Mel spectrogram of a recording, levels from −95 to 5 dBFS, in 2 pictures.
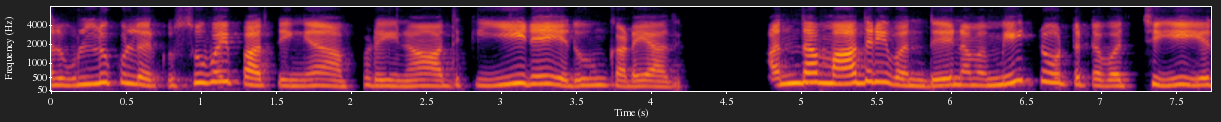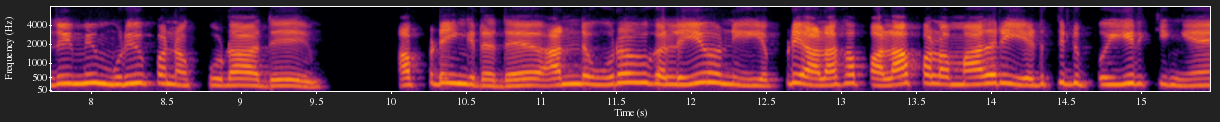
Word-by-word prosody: அது 235 - -3
உள்ளுக்குள்ளே 290 +1 -1
இருக்க 215 0 -12
சுவை 330 +3 +1
பார்த்தீங்க 215 -3 -1 0.2
அப்பிடின்னா, 205 0 -6
அதுக்கு 220 +2 -13 0.2
ஈடே 280 -2 +6
எதுவும் 230 +3 -6
கிடையாது. 190 -2 -3 0.7
அந்த 305 +3 +3 0.2
மாதிரி 310 +5 +5
வந்து 210 0 -3
நம்ம 230 0 -3
மேல்த்தோற்றத்த 320 - -2
வச்சு 210 +5 -4 0.3
எதையுமே 285 +4 +1
முடிவு 285 +4 0
பண்ணக்கூடாது. 230 -4 -2 0.8
அப்பிடிங்கிறது 245 -6 -1 0.3
அந்த 280 +2 0
உறவுகளையும், 305 0 +1
நீங்க 230 -4 -2
எப்பிடி 270 +9 +1
அழகா 240 +6 +2
பலாப்பழ 275 +5 +3 0.2
மாதிரி 295 +4 +3
எடுத்துட்டு 265 +5 -5
போயிருக்கீங்க? 255 -2 -2
255 Hz, 115 wpm, -21 LUFS, 220-295 Hz, 0.8 s, ஈடே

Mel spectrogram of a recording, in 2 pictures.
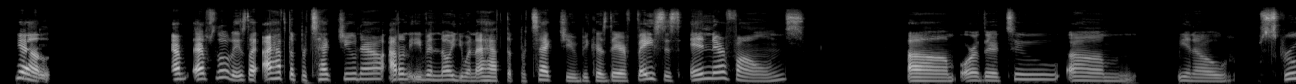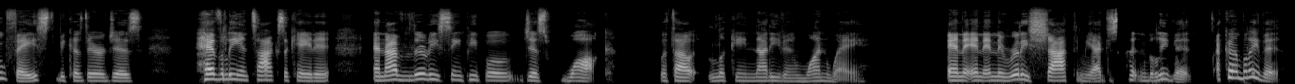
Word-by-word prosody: Yeah, 280 -4 +7
l - - -5 1.2
Ab 245 +2 +6
absolutely, 260 -3 +3
it's 205 - -3
like, 215 - +4
"I 250 - +10
have 285 +1 0
to 240 - -2
protect 230 +2 +1
you 255 +1 -4
now, 250 0 -1
I 225 - +6
don't 245 +1 -3
even 215 -2 -5
know 210 +1 0
you, 190 -4 -4
and 170 -1 -4
I 180 - +6
have 175 -1 0
to - - -8
protect 200 +6 +1
you 165 -2 -7
because 165 +1 -6
their 175 -2 +1
faces 210 0 +3
in 235 +8 +2
their 285 +1 +2
phones" 175 - -3 1.0
um, 165 -1 +2
or 185 +1 -3
they're 180 -1 -4
too, 230 +3 -5
um, 175 - -6 0.4
you 180 +1 -8
know, 150 -2 -9 0.3
screw-faced 215 - +3
because 180 -1 -7
they're 170 -1 -3
just 160 -1 -1 0.5
heavily 240 -1 +5
intoxicated, 185 -6 0 0.4
and 185 +1 +2
I've 220 0 +6
literally 235 +3 -3
seen 210 +1 +2
people 185 -3 -7
just 180 -4 +1
walk 165 -2 -5 0.5
without 170 -1 -1
looking 170 0 -11
not 170 0 -2
even 150 -4 -11
one 165 +1 -7
way. - - -11 0.8
And 185 0 +5
it - - +6
and 185 -1 +2
and 180 +2 +1
it - - -3
really 220 +3 -1
shocked 180 0 +4
me, 145 -2 -9
I - - 0
just - - +3
couldn't 210 -5 -9
believe 230 +9 -6
it, - - -8 0.2
I - - -1
couldn't 310 -3 -1
believe 315 0 -3
it. - - -5
185 Hz, 165 wpm, -24 LUFS, 170-230 Hz, 1.2 s, I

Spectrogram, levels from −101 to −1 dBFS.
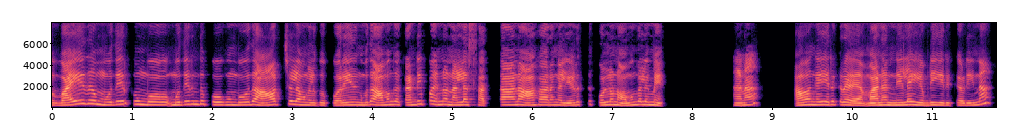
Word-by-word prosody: வயது 315 +9 +5 0.2
முதிர்க்கும் 285 +3 -2
போ 255 - +2 0.3
முதிர்ந்து 290 +5 -2
போகும்போது 245 +1 -1 0.2
ஆற்றல் 275 +2 0
அவுங்களுக்கு 220 -3 -4
குறையுதுங்கம்போது 230 +4 -1
அவுங்க 260 +4 -1
கண்டிப்பா 300 +7 -1
இன்னும் 265 -3 0
நல்ல 240 +2 +2
சத்தான 245 +4 0 0.2
ஆகாரங்கள் 235 -2 -1
எடுத்துக் 250 +4 -9
கொள்ளணும், 245 -3 +1
அவுங்களுமே! 250 +4 0 1.0
ஆனா, 230 +4 +2 0.6
அவுங்க 255 +3 +2
இருக்கிற 250 -2 -1 0.3
மனநிலை 225 +3 +3
எப்பிடி 220 +2 -2
இருக்கு? 210 0 -9
அப்பிடின்னா, 200 +3 -1
245 Hz, 120 wpm, -24 LUFS, 225-265 Hz, 1.0 s, வயது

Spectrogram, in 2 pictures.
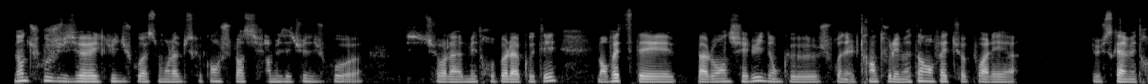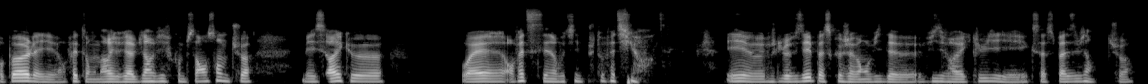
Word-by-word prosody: Non, 170 +3 +4
du 170 - -3
coup, 180 - -2
je 155 -3 -2
vivais 140 0 +1
avec 135 -1 +3
lui, 140 - -4
du 135 0 -7
coup, 135 - -2
à 125 - -1
ce 130 - -3
moment-là. 130 -1 -2
Puisque 130 - -8
quand 140 - -5
je 135 - -5
suis - - -7
parti 135 -1 -3
faire 130 - -7
mes 130 0 -7
études, 130 +2 -5
du 130 - -11
coup, 135 -1 -5
heu, - - -5 0.5
sur 130 -1 -2
la 120 -1 +1
métropole 130 +1 -1
à 125 - +5
côté, 155 +9 -2 0.4
bah, 125 - +2
en - - -4
fait, 155 0 +6
c'est 125 -2 +3 0.2
pas 125 - +5
loin 130 +2 -1
de - - -4
chez 130 +1 0
lui. 165 +4 0
Donc, 130 -3 -6
heu, 120 0 -3
je 125 - -8
prenais 125 -4 -2
le 105 - -6
train 135 +2 -1
tous 135 +1 -6
les 120 -2 +2
matins, 125 +6 -1
en 140 -2 +1
fait, 135 +1 +1
tu - - -9
vois? 125 -1 -5
Pour - - +1
aller, 120 +1 0
heu, 115 - -4 0.8
jusqu'à 125 +2 +2
la 125 - +5
métropole 145 +6 +6
et 120 -3 -1
heu, 115 - -9
en 115 - -11
fait, 140 +1 0
on 120 -1 -5
arrivait 125 +1 +4
à 125 - +8
bien 135 +3 +3
vivre 140 0 -4
comme 130 - -8
ça 135 - +2
ensemble, 150 +3 +1
tu - - -7
vois? 140 -1 +2 0.5
Mais 130 - -4
c'est 130 +1 -2
vrai 145 +4 +7
que 135 -3 0 0.8
ouais, 130 +1 +5
en - - -2
fait, 165 +1 +3
c'était 145 - -3
une 135 - +1
routine 130 +2 -6
plutôt 150 - -11
fatigante 155 +1 0 0.8
et, 145 +1 +3
heu, 125 -1 -2
je 130 0 -6
le 135 -1 +2
faisais 145 +5 +4
parce 145 -5 0
que - - -4
j'avais 125 -2 +1
envie 120 +2 -4
de 115 -2 -1
vivre 130 +1 -5
avec 120 +2 -2
lui 145 -1 -4
et 115 -3 -5
que - - -11
ça - - -4
se 120 - -12
passe 125 +1 +1
bien, 135 -3 -4
tu - - -12
vois? 115 +3 -9
130 Hz, 270 wpm, -23 LUFS, 125-140 Hz, 0.8 s, à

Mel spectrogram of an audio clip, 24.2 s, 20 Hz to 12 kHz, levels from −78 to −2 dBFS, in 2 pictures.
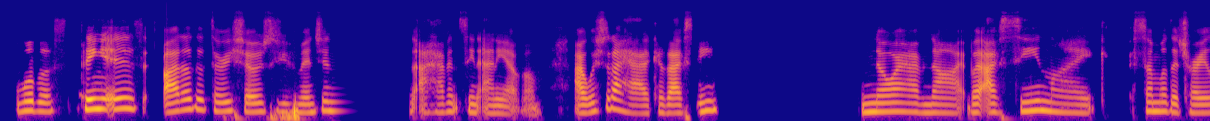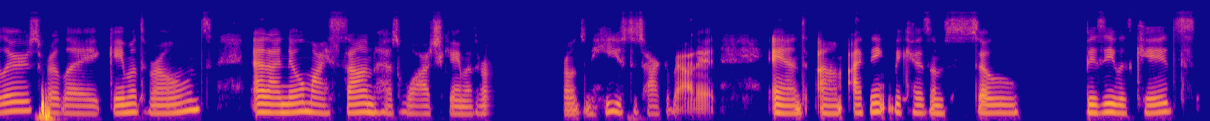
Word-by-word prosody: Well, 225 +3 +4
the 210 0 0 0.3
thing 265 0 +10
is, 270 +1 +4 0.2
out 215 +3 +9
of 255 +1 +3
the 255 -2 +1
3 220 -2 -1
shows 205 +1 0
you've - - -3
mentioned, 220 +3 -2 0.7
I - - 0
haven't 195 +2 -4
seen 190 -1 -2
any 175 -1 -1
of - - -4
them. - - -9 0.3
I - - +7
wish 205 +5 -1
that 275 - 0
I 260 - +6
had, 175 -4 -1
'cause 185 - -5
I've 180 0 +5
seen 230 +4 -1 1.4
No, 205 +1 +3
I 215 - +4
have 205 -2 0
not. 185 -1 -1
But, 195 - +4
I've 200 - +5
seen, 225 +1 +1
like, 195 0 -5 0.3
some 215 -1 0
of 215 - -1
the 195 -2 +1
trailers 205 +5 -1
for, 180 - +6
like, 170 -2 -6
"Game 180 +1 0
of 195 0 -2
Thrones," 195 +7 -3 0.4
and 195 0 +5
I 190 - +2
know 190 +2 +1
my 190 -4 -1
son 190 +2 0
has 190 0 -8
watched 170 -3 -6
"Game 160 -1 -4
of 160 - -8 0.7
Thrones," 80 0 -8
and - - -9
he 195 +6 -7
used 200 -3 -4
to - - -10
talk - - -7
about - - -4
it. - - -4 0.5
And, 175 -2 +2
um, 170 -1 0
I 185 - +3
think 200 +3 -1
because 180 -2 -5
I'm 175 - -1
so 180 +1 -3 0.7
busy 185 +1 +2
with 175 -1 -4
kids 195 - -3
195 Hz, 170 wpm, -23 LUFS, 180-215 Hz, 1.4 s, thing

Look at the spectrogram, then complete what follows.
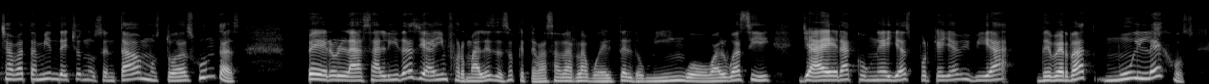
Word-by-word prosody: chava 245 -1 -1
también, 245 +1 -3
de 230 - 0
hecho, 235 +3 -6
nos 200 -5 -10
sentábamos 205 +4 -2
todas 180 +1 -1
juntas. 335 +5 -2 0.6
Pero 225 -4 +5
las 185 -3 +2
salidas 220 +10 -1
ya 250 -7 +1
informales, 190 -6 -1
de 180 - -1
eso 210 +6 -6
que 180 - -7
te 130 - -5
vas 135 +2 -3
a 165 - -1
dar 160 -1 -1
la 165 - +2
vuelta 145 +2 -2
el 165 - -1
domingo 155 +2 0
o 150 - 0
algo 165 +5 +1
así, 200 -2 -2 0.3
ya 180 +4 +6
era 195 +3 +5
con 200 -3 -6
ellas, 200 +3 0
porque 200 -1 -6
ella 205 +3 -3
vivía, 210 -1 -1 0.2
de 185 +3 +1
verdad, 200 +9 +4
muy 225 +8 +1
lejos. 310 +8 -1
195 Hz, 190 wpm, -22 LUFS, 175-230 Hz, 0.6 s, ya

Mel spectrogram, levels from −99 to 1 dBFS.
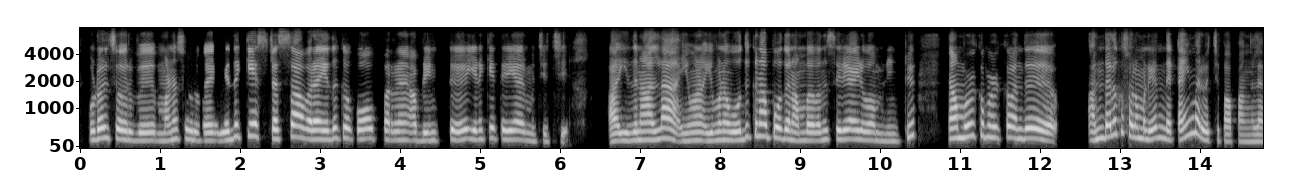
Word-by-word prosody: உடல் 245 +4 +3
சோர்வு, 210 -4 +2 0.2
மனச்சோர்வு, 210 -2 -1 0.2
எதுக்கு 295 +6 -1
ஸ்ட்ரெஸ்ஸா 235 +5 +1
ஆவுர? 230 -3 +3 0.2
எதுக்கு 255 +3 0
கோபப்படுறேன், 225 -3 -1
அப்டின்னு 195 +2 -2 0.2
எனக்கே 230 +3 -4
தெரிய 225 -1 +2
ஆரம்பிச்சுச்சு. 180 - -9 0.6
அ - - +4 0.2
இதனாலதான், 215 +4 +2
இவன் 200 0 -1
இவன 210 +1 0
ஒதுக்குனா 290 +6 0
போதும், 235 -5 +3
நம்ம 200 +1 0
வந்து 225 +3 -3
சரியாயிடுவோம் 225 -3 +2
அப்டின்ட்டு. 180 - -7 0.5
நான் 260 +1 +5
முழுக்க 300 +2 +1
முழுக்க 270 -2 -3
வந்து, 250 +1 +2 0.8
அந்த 260 +5 +1
அளவுக்கு 360 +4 -4
சொல்ல 280 -2 +2
முடியாது, 240 +4 0
இந்த 220 - 0
டைமர் 345 - +1
வச்சு 200 - -12
பாப்பாங்கல்ல 175 0 -5
225 Hz, 140 wpm, -23 LUFS, 200-255 Hz, 0.8 s, நான்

